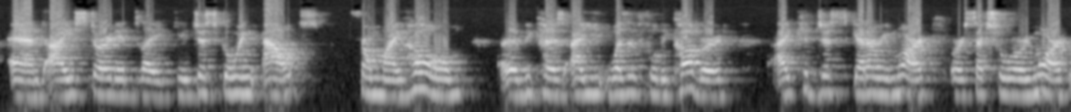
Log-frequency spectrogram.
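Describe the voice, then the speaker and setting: A young woman from Denmark tells of personal experience in an interview. Her voice sits at an average pitch and her delivery is hesitant and halting. The room around her is clearly echoey. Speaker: interview guest. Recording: echoey, roomy sound.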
